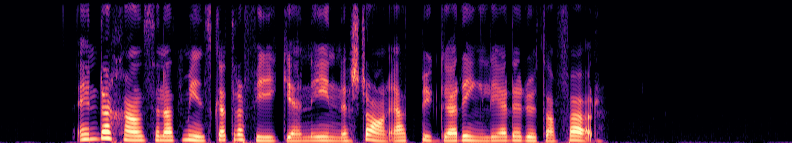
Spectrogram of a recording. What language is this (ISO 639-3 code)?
swe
